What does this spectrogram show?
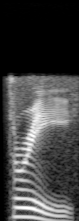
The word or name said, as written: three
